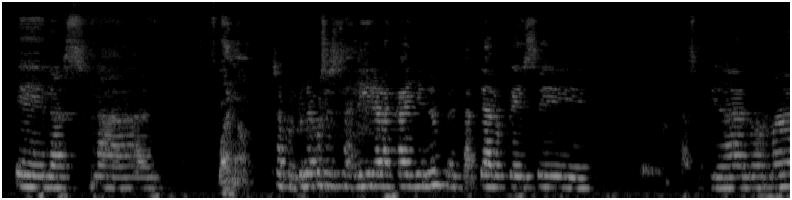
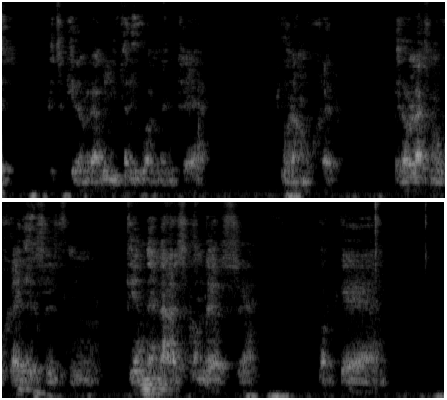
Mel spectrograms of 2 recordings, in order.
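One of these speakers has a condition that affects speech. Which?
The second: total laryngectomy; total laryngectomy, head and neck cancer.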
